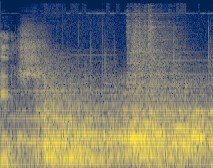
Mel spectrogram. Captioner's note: grenade bangs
